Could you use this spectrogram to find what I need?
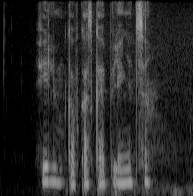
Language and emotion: Russian, neutral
